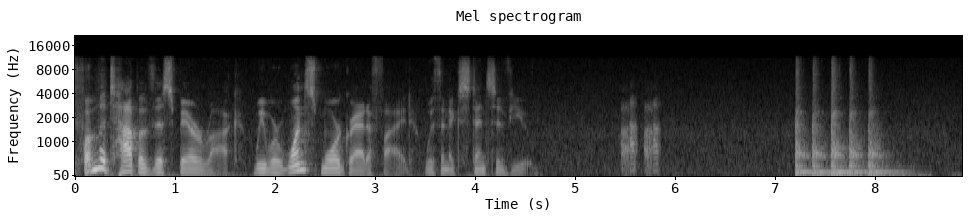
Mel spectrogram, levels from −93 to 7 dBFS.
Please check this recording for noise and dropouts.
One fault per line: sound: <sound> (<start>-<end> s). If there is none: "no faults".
sound: laugh (5.5-5.9 s)
sound: thud (7.2-8.6 s)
